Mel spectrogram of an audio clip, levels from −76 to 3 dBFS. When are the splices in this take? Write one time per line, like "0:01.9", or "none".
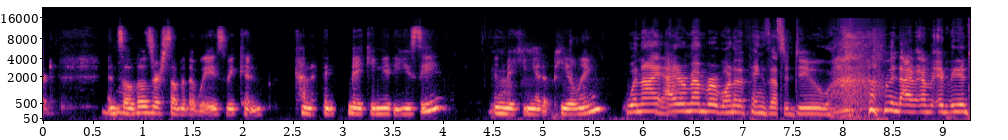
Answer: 0:02.9
0:05.7
0:07.3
